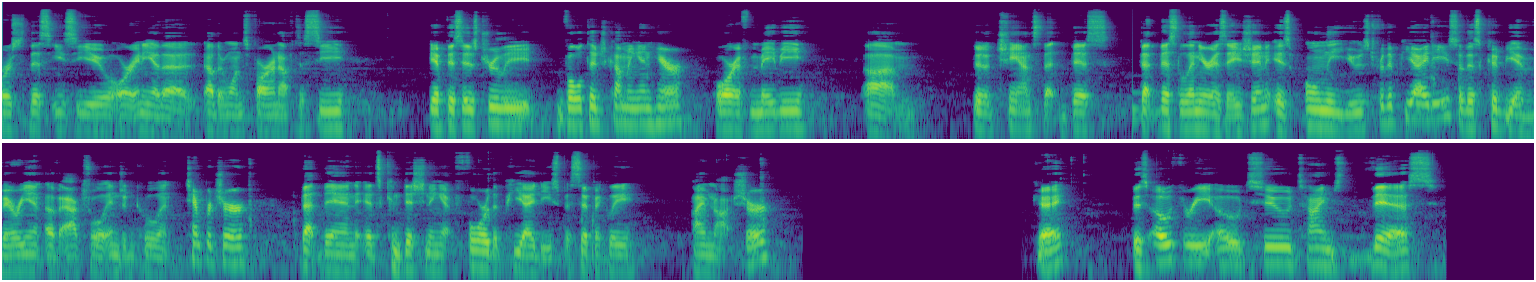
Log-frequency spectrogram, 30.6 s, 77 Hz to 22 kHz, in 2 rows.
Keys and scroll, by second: 0.0-0.3 typing, 20.7 l, 23.4 shift+t, 30.2-30.6 scroll.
